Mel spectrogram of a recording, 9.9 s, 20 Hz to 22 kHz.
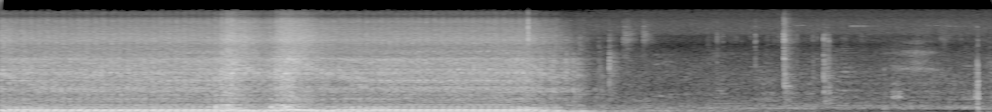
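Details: Kawasaki Vulcan 650 S running after an air filter and spark plug change; deep, even twin-cylinder beat holding steady with a couple of light blips, then a clean shutoff. Sounds healthy, normal running.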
